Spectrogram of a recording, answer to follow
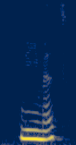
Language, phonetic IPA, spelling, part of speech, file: Czech, [ˈliːmɛt͡s], límec, noun, Cs-límec.ogg
- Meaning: 1. collar (part of a shirt or jacket that fits around the neck and throat) 2. neck frill (of an animal)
